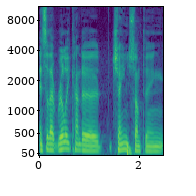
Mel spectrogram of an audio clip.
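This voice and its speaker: An ordinary speaking voice from a man with an American accent, moderate pace and ordinary pitch variation, on a very clean recording with a silent background. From Houston, Texas. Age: 40s. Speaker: poet and author. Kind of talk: casual chat.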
